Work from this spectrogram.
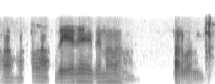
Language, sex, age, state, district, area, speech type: Telugu, male, 30-45, Telangana, Mancherial, rural, conversation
